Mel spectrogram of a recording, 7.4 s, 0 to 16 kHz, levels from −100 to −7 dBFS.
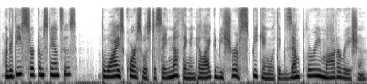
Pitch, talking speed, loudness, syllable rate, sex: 215 Hz, 165 wpm, -17 LUFS, 5.2 syllables/s, female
